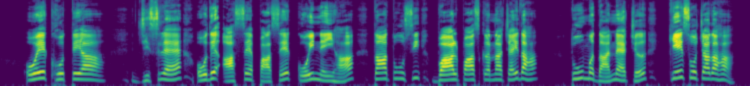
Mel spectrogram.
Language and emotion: Dogri, angry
